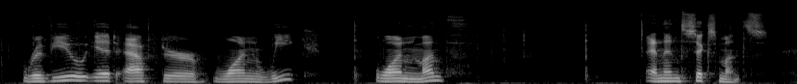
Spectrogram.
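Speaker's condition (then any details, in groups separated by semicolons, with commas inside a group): No condition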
